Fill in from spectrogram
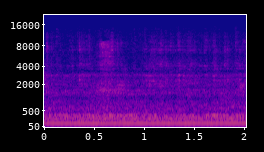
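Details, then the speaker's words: J&P Kmart Spinner 42-inch ceiling fan on high, mounted on a beam: a steady low motor hum with a faint rattly chatter. It is loud but barely wobbles. Owner says the bearings have junk in them; noisy bearings. "Like I said, the bearings have some junk in it."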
